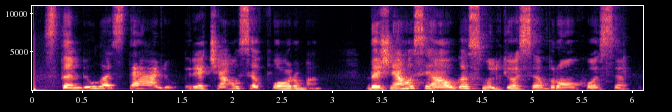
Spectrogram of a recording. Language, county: Lithuanian, Panevėžys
